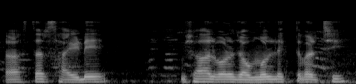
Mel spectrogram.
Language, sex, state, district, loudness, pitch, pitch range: Bengali, male, West Bengal, Jalpaiguri, -30 LUFS, 120 Hz, 115-130 Hz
